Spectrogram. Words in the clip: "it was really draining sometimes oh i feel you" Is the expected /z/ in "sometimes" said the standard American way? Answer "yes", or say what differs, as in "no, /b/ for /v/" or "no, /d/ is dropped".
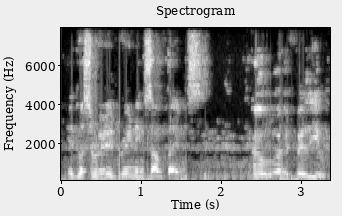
no, /s/ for /z/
